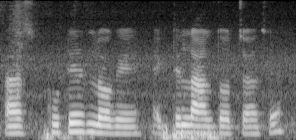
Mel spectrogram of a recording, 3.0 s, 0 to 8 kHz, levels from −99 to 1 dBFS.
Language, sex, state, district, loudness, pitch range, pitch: Bengali, male, Tripura, West Tripura, -17 LUFS, 150-170 Hz, 155 Hz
